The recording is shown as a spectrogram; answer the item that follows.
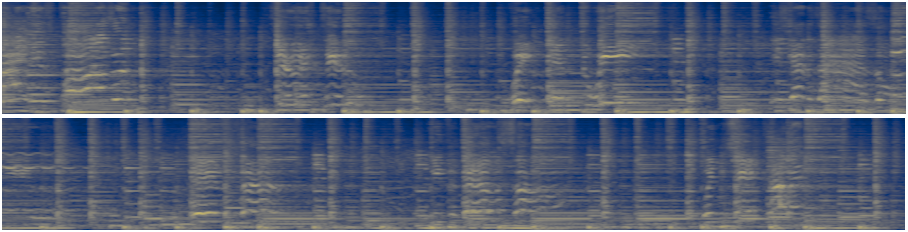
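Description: Live blues band playing an instrumental passage of a slow blues: electric lead guitar lines with bent, wavering notes over bass, drums and keyboard.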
